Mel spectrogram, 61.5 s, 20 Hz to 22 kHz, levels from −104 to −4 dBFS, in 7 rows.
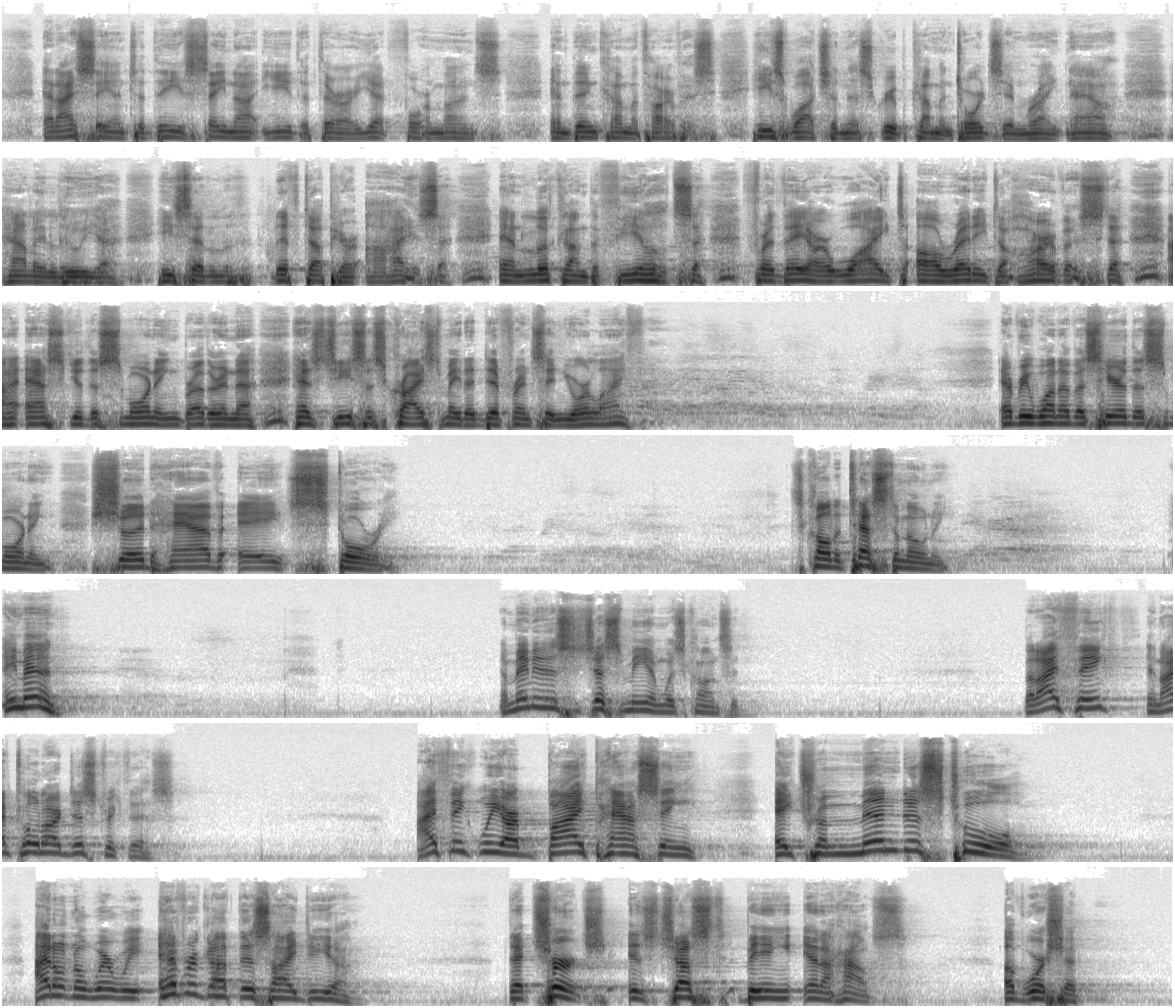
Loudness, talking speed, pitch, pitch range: -25 LUFS, 120 wpm, 135 Hz, 115-165 Hz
